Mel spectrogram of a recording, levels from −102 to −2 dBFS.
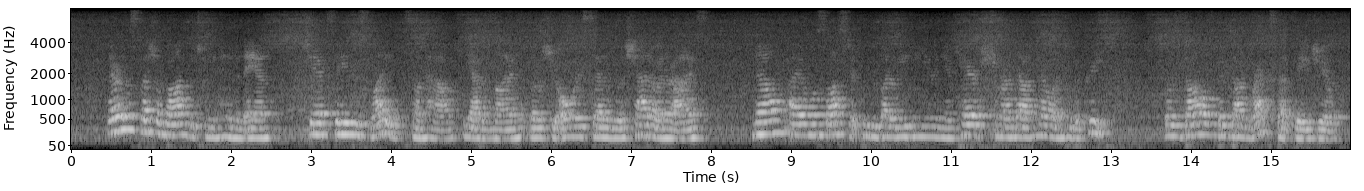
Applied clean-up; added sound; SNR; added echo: none; Engine; 19 dB; reverberation time 0.6 s.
